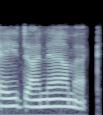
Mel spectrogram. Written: adynamic

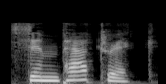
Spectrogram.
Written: sympatric

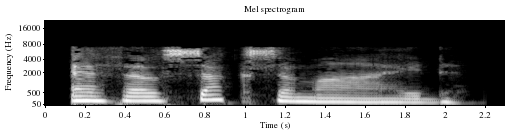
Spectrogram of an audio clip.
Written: ethosuximide

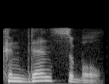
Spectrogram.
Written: condensible

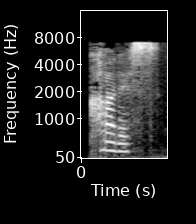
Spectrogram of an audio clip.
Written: cotise

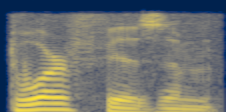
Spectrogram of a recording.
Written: dwarfism

